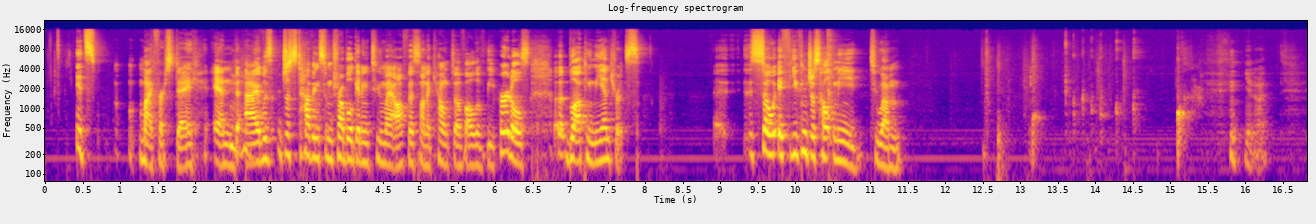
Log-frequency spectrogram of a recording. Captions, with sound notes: It's my first day, and I was just having some trouble getting to my office on account of all the hurdles blocking the entrance. So, if you could just help me to, um-- [clicking mouth] Heh, you know…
